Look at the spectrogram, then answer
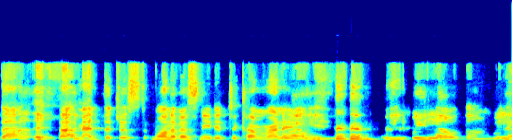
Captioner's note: chuckles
